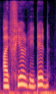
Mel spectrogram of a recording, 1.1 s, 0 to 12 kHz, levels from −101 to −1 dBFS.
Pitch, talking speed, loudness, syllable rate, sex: 210 Hz, 215 wpm, -16 LUFS, 4.4 syllables/s, female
